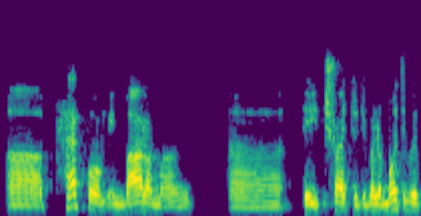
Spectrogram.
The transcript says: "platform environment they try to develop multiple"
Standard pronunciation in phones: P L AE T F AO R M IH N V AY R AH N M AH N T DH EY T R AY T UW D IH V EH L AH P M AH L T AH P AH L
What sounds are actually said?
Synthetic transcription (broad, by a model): P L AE T F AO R M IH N B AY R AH M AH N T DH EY T R AY T UW D IH V EH L AH P M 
